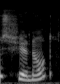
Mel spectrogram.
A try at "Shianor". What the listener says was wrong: Without the D at the end. There's no D.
